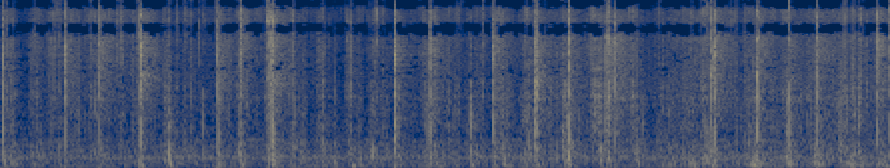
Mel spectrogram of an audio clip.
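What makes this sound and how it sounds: A clear plastic bubble wrap sheet is crumpled and twisted while its bubbles are popped with fingertips and thumbs. Sharp, bright snaps ring out in an irregular series over a steady bed of crackly crinkling. The sound is thin and high, with almost no low end.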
